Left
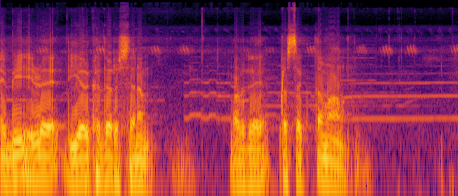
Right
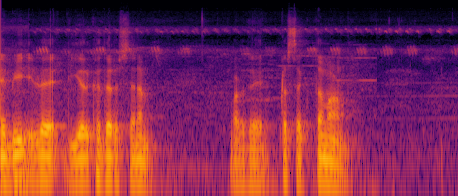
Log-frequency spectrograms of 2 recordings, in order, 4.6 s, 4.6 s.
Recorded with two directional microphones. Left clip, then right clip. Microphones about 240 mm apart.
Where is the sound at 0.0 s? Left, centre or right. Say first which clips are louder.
Left 7 dB; left.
